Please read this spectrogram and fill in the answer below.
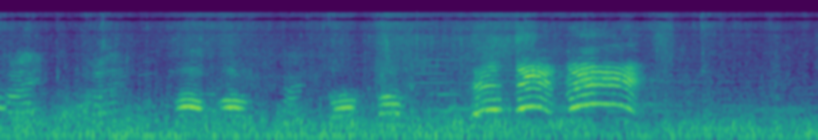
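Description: Several short, high-pitched voice calls from people on the trail, the loudest ones near the end, over a steady rumble of wind on the microphone.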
